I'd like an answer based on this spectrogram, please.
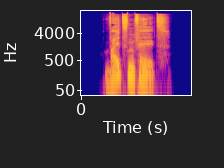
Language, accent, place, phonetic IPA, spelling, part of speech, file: German, Germany, Berlin, [ˈvaɪ̯t͡sn̩ˌfɛlt͡s], Weizenfelds, noun, De-Weizenfelds.ogg
- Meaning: genitive singular of Weizenfeld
